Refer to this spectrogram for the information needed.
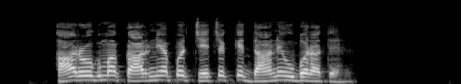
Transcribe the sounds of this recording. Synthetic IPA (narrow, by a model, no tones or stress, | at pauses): aɾoɡmãkaɾɳjapəɾt͡ʃet͡ʃəkːed̪ʱãneubʱəɾat̪eɦ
